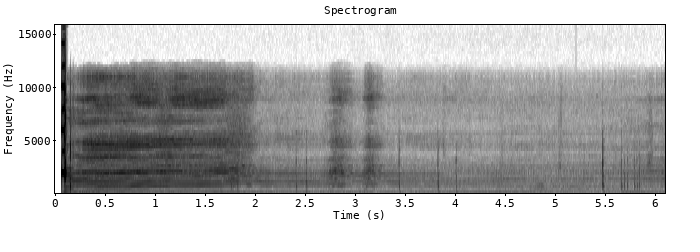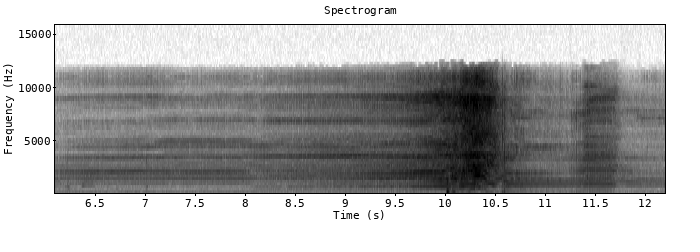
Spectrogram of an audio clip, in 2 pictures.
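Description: HPI Savage 4.6 nitro RC monster truck's small two-stroke glow engine revving at high pitch. A sharp click at the start, then a rev that climbs for about two seconds and drops back; the engine then builds to its loudest about ten seconds in, with a falling pitch as the truck passes, and revs briefly once more near the end.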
